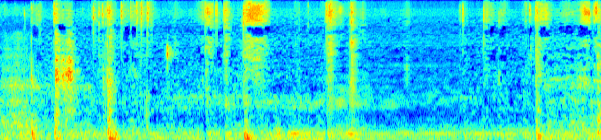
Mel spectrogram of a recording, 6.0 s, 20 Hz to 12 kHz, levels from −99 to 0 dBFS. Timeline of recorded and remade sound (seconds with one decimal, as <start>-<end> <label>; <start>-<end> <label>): 0.0-3.3 recorded; 3.3-4.6 remade; 4.6-6.0 recorded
